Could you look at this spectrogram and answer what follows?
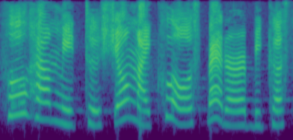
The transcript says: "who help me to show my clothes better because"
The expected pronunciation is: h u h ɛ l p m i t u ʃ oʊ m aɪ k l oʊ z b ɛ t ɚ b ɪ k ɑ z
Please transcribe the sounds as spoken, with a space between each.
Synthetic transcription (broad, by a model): h u h ɛ l p m i t u ʃ oʊ m aɪ k l oʊ s b ɛ t ɚ b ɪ k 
